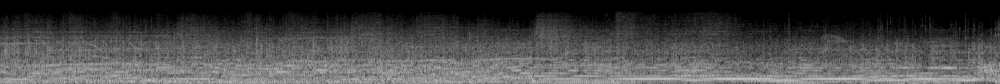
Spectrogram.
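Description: Talk-show house band playing walk-on music: a steady run of sustained notes over a continuous beat, carrying the guest to his seat.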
